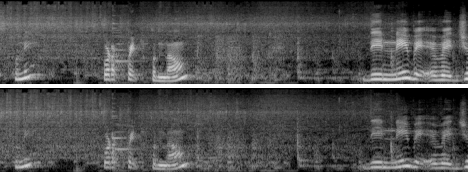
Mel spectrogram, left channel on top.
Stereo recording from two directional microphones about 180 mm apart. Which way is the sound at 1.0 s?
50° left (ahead or behind).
